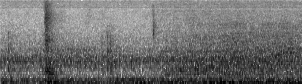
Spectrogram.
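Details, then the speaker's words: Wardrobe sliding door: slides quietly with only soft bumps. The earlier clicking from a notched upper roller is gone. "вот сейчас слушаем никакого многих щелчков трескотни нет"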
